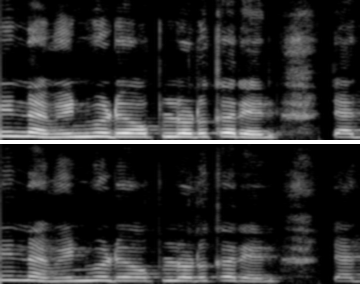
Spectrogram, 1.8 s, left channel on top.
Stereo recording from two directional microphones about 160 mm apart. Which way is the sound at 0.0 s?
20° left (ahead or behind).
